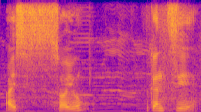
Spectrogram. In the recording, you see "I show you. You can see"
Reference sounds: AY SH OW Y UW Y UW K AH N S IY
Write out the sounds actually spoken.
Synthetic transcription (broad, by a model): AY S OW Y UW Y UW K AH N S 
